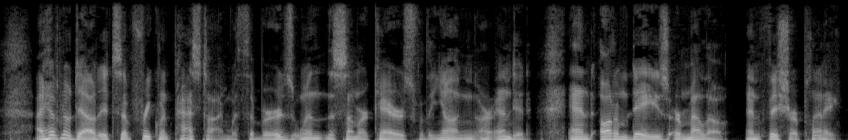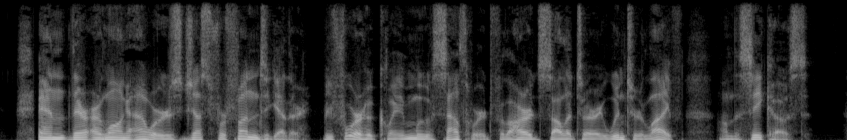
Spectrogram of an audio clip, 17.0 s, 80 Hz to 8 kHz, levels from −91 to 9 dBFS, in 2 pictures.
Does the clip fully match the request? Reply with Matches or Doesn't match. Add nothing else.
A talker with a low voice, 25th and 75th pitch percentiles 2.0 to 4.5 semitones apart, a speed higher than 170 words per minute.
Doesn't match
